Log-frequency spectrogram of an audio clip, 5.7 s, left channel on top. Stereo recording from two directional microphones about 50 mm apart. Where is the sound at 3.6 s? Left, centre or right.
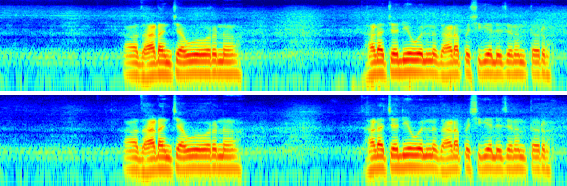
Centre.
